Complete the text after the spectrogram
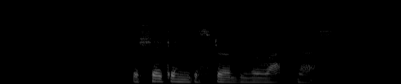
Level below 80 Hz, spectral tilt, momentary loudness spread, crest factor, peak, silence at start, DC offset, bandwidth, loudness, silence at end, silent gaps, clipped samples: under -90 dBFS; -5 dB/octave; 14 LU; 20 dB; -38 dBFS; 1.35 s; under 0.1%; 8.2 kHz; -55 LUFS; 0.55 s; 2.83-2.90 s, 3.36-3.41 s; under 0.1%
